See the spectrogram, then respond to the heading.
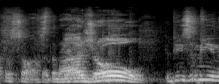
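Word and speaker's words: braciole: It's not prosciutini, but it's brajol. There you go.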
